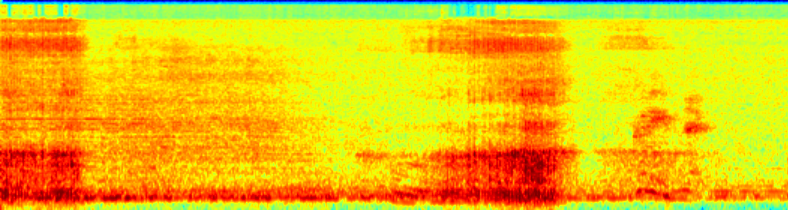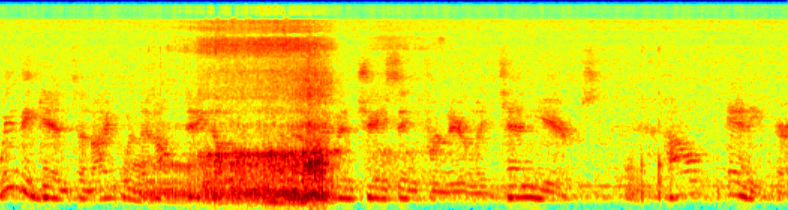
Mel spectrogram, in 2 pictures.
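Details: Husband snoring while Daisy looks on: loud, rough snoring sounds recurring with each breath during sleep, with some background noise.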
